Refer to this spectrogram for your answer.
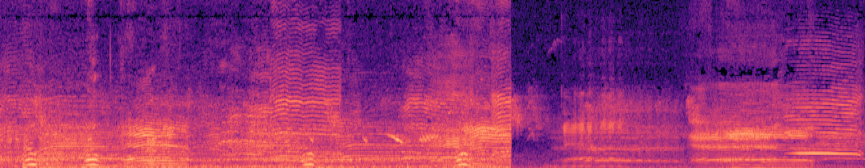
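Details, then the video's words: Sheep flock in a busy chorus of overlapping bleats, then after a short pause two or three clear, drawn-out, wavering bleats from nearby animals. "Sheep, sound"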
